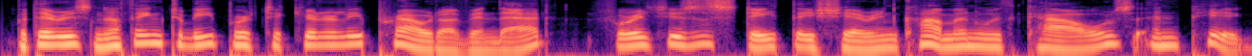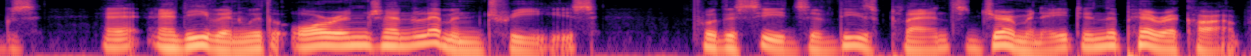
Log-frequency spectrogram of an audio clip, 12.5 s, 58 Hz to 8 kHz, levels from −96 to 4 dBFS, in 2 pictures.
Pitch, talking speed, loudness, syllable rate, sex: 130 Hz, 195 wpm, -17 LUFS, 5.3 syllables/s, male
